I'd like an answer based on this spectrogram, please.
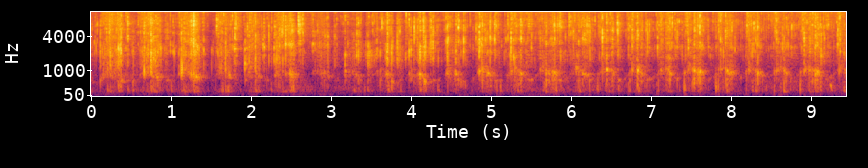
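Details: Pit bull named Duggie eating a whole chicken indoors: steady, fast crunching and wet chewing clicks, rhythmic and close, with bone cracks repeating several times a second throughout.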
